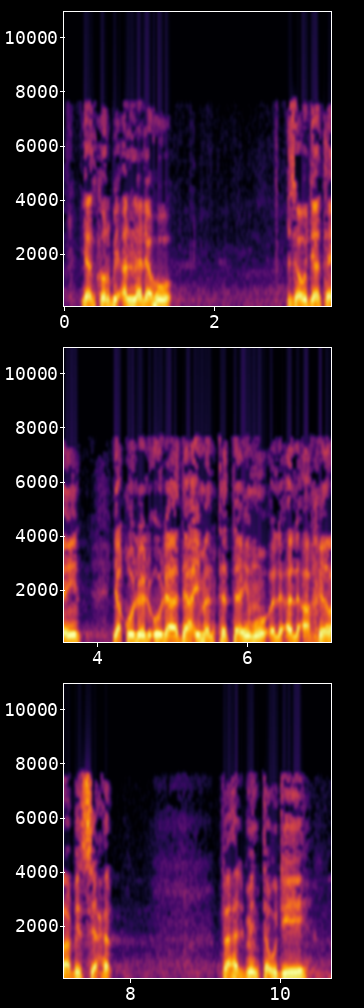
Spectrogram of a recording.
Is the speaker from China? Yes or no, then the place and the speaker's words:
no; Saudi Arabia; حتى صار يوجد عندنا في السعودية ما يسمى بقصف البويضة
